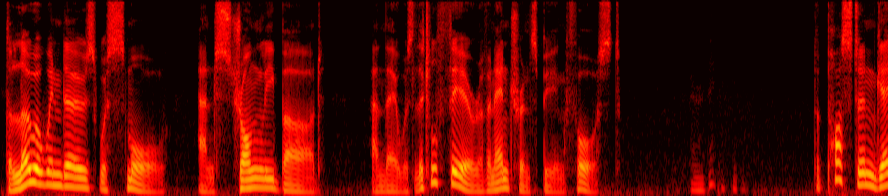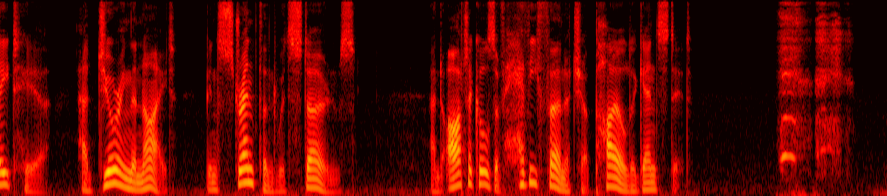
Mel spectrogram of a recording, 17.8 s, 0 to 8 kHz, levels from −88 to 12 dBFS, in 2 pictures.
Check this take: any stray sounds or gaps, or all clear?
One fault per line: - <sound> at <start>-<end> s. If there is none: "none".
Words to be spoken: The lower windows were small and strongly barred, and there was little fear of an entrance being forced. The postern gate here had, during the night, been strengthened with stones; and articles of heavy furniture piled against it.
- breath at 6.9-7.5 s
- breath at 16.6-17.4 s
